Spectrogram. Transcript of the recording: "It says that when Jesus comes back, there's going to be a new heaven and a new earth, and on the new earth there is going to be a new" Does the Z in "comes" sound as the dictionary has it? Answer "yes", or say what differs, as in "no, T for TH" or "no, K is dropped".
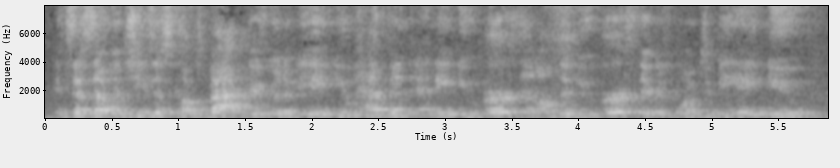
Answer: yes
